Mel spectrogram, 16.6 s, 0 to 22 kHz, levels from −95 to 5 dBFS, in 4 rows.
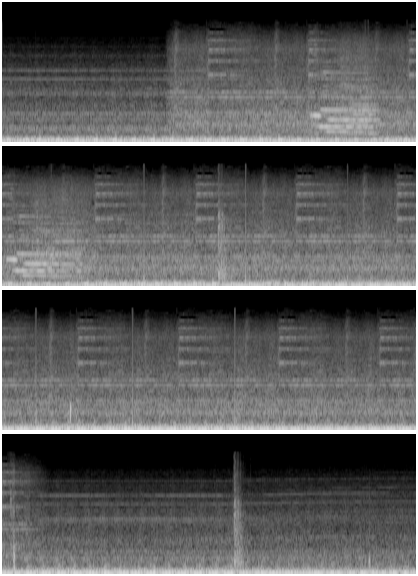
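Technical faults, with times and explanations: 5.56 to 10.61 s, periodic USB or driver dropouts: about seven brief gaps of roughly 4 ms, spaced 1.02 s apart and filled with silence. Something is stalling the bus or audio driver on a fixed cycle, so each stall cuts a sliver of signal and leaves an evenly timed tick.
8.94 to 8.97 s, 12.52 to 12.55 s and 16.1 s, damaged data in a compressed stream: three short disturbances where corrupted bytes made the decoder misread or reject frames and lose sync while hunting for the next valid header. The result is a brief glitch or hole at each point.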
